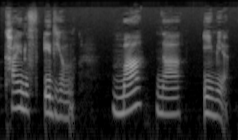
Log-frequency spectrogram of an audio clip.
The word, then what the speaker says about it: imię: But when the letter N is at the end of the word, we pronounce it as E. Imię. Imię.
